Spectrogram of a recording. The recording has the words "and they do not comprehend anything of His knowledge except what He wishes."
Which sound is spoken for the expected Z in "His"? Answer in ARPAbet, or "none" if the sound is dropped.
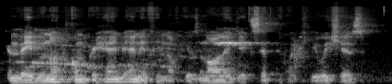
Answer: Z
